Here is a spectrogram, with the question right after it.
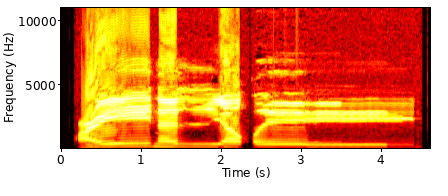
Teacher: یا لین ہے، تھوڑا نرمی کے ساتھ کھینچ کر پڑھیں گے، یا لین اور واو لین، حروف لین 2 ہیں، جب بھی ان کے پچھلے حرف کے اوپر زبر ہوتی ہے تو یا لین اور واو لین کہلاتا ہے۔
